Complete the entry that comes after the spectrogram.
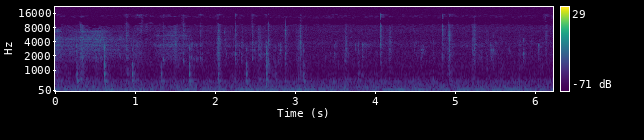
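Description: Faint close-up chewing: soft, irregular mouth clicks and smacks while eating burrito-bowl food.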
